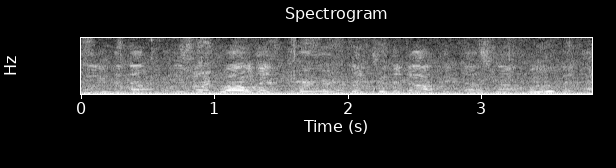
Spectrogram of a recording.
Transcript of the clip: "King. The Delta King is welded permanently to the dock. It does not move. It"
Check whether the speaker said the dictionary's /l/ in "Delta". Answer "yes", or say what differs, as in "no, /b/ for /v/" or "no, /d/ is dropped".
no, /l/ is dropped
